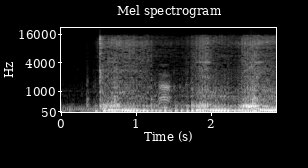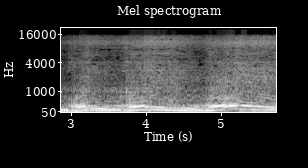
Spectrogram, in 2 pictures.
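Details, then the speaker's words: Suzuki Satria FU 150 that wouldn't start despite normal spark, fuel and compression, after head and block reassembly: cranks, catches at once, blips and settles smoothly with even beat; cause was carbon-stuck piston rings. "Nah kita Nyalakan lagi Alhamdulillah sudah nyala ya teman-teman sudah hidup dengan normal"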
